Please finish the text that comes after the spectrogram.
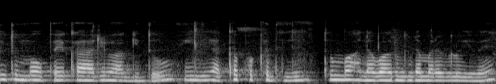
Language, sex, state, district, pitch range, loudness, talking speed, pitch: Kannada, female, Karnataka, Mysore, 185-205 Hz, -18 LUFS, 120 wpm, 195 Hz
